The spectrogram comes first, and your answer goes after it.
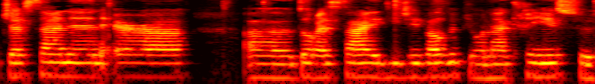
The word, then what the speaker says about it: DJ Velvet: On dit DJ Velvet, hein, c'est ça? Je oui, prononce bien?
